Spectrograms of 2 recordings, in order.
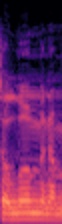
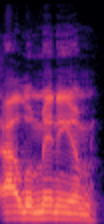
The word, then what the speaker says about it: aluminium: the pronunciation of it's I don't think it's aluminum I think I think you I think you're right I think it's aluminium which is exactly what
